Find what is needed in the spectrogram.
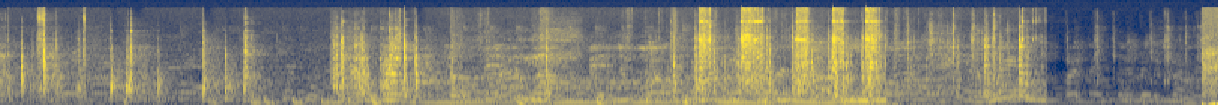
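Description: Hand ratchet wrench clicking in quick runs as bolts on a snowmobile's front suspension are backed off. A steady low hum runs under the clicks through the middle, and the sound drops to near silence shortly before the end.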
